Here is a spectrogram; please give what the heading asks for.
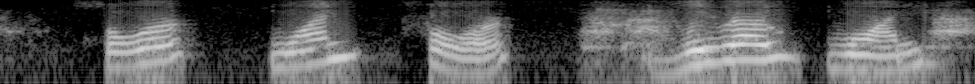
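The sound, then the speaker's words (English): A dog howls and barks in a series of short, wavering, whining cries separated by brief pauses, rising and falling in pitch and fairly faint. “Of course, my dog had to start singing.”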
